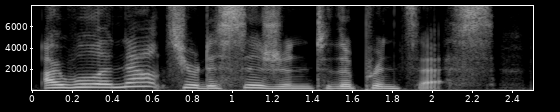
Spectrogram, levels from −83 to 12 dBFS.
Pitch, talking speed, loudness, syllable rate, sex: 240 Hz, 190 wpm, -17 LUFS, 5.9 syllables/s, female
